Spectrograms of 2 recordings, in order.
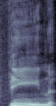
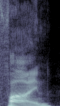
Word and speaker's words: Fien: Gavin Fi, I I believe it's pronounced Fiend, not Fine, is now the number five prospect in the NAT system.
